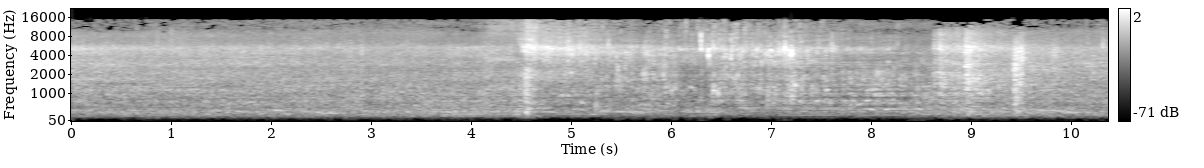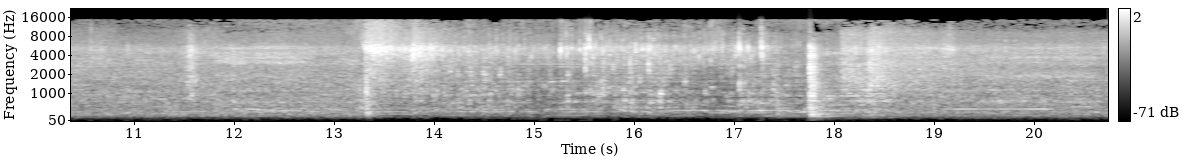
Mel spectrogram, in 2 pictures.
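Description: Elframo D40 commercial dishwasher in its wash phase: a steady rush of water spraying inside the closed tank, with louder swishes now and then.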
